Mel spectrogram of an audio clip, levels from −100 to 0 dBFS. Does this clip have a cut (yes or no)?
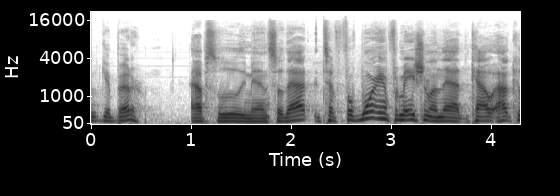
no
